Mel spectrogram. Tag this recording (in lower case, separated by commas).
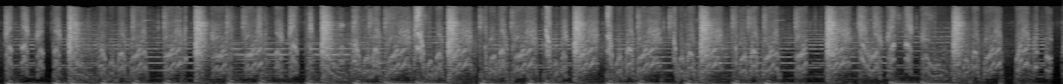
music, scratching (performance technique)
